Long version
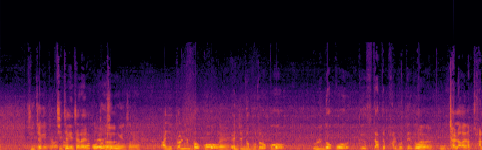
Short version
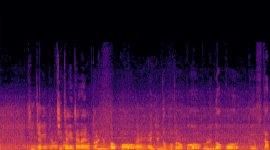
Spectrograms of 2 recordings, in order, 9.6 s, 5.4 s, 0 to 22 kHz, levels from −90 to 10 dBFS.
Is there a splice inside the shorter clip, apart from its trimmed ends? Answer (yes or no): yes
